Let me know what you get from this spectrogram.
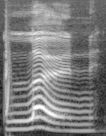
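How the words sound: The R sound is dropped. The speaker calls it right. "ไม่มีเสียง R ข้างหลัง"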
